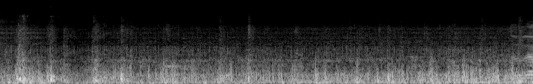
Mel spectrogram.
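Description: Train rolling into Durgapur station on a journey from Kolkata toward Vrindavan, a steady close rumble of wheels and carriages with wind buffeting and scattered clanks throughout.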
